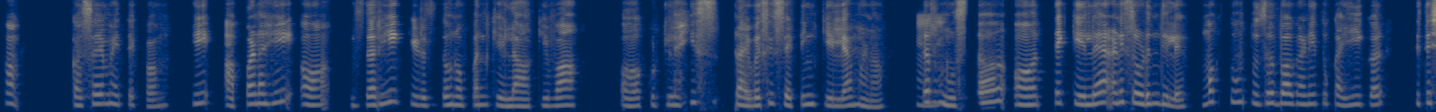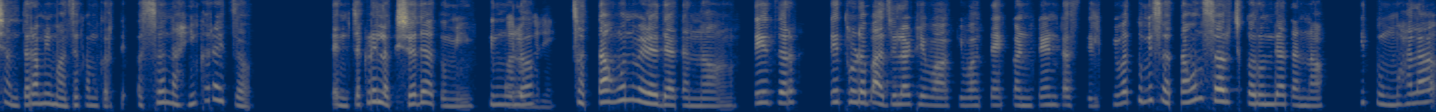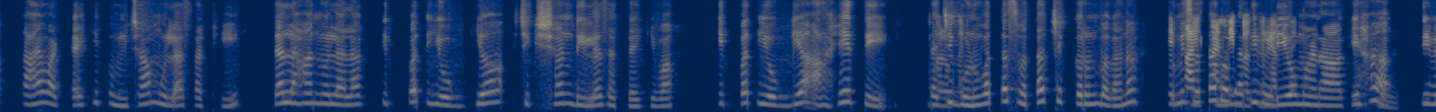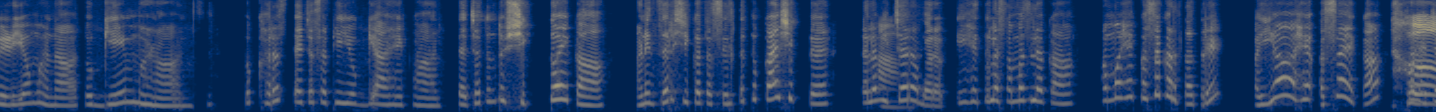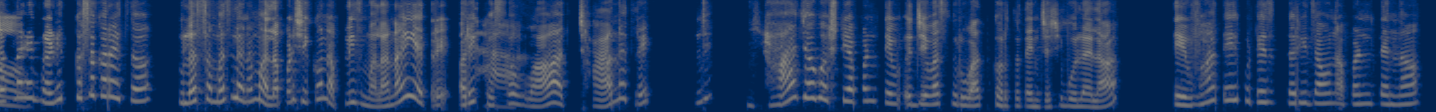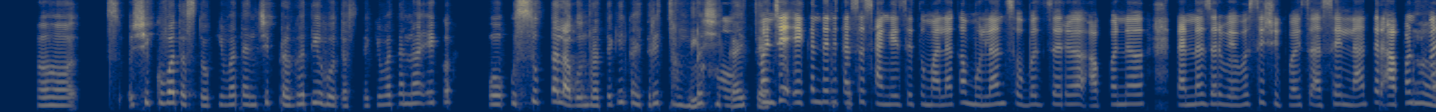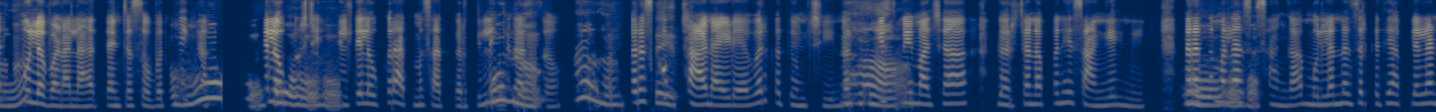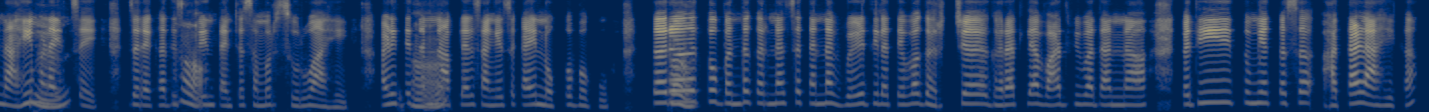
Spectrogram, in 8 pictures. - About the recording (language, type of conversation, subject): Marathi, podcast, लहान मुलांसाठी स्क्रीन वेळ कशी ठरवावी याबद्दल तुम्ही काय सल्ला द्याल?
- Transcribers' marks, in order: other background noise; in English: "झोन ओपन"; in English: "प्रायव्हसी"; in English: "सर्च"; laughing while speaking: "हो"; tapping; in English: "आयडिया"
